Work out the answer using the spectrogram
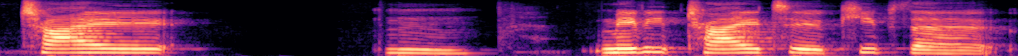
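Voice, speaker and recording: A woman who edits and narrates a poetry podcast speaks casually as an interview guest, hesitating and thinking aloud as she goes. Her voice is mid-range, and the highs are cut off.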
